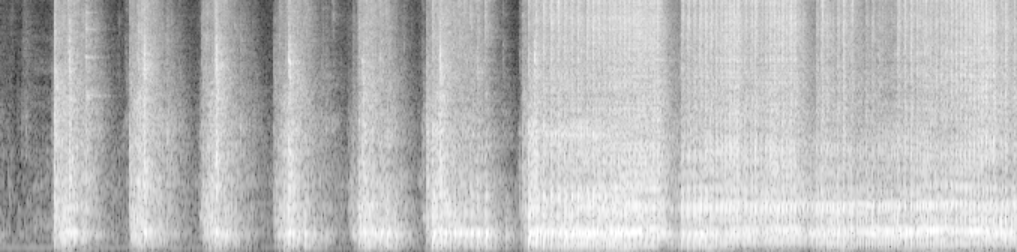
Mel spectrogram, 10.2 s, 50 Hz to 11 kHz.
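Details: 1987 Kawasaki KX80 two-stroke after carburetor cleaning for a stuck float pouring fuel: a string of kicks, then it catches and holds a crisp, buzzy run with steady revs; starts and runs fine.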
